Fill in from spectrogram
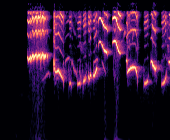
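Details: Orange-headed thrush from Indonesia, a loud, tight-phrased singer: a rapid, unbroken run of varied whistles, slurred chirps and quick rising and falling notes, bright and high, lasting about three seconds after a brief silence.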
